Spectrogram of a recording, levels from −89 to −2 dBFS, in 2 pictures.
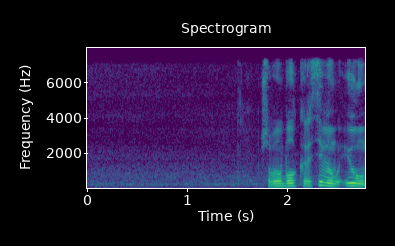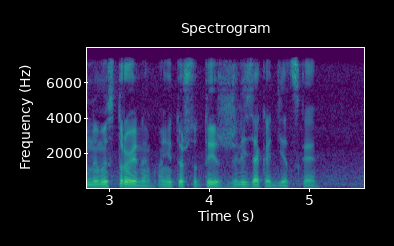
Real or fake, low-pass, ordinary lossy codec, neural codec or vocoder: real; 7.2 kHz; none; none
